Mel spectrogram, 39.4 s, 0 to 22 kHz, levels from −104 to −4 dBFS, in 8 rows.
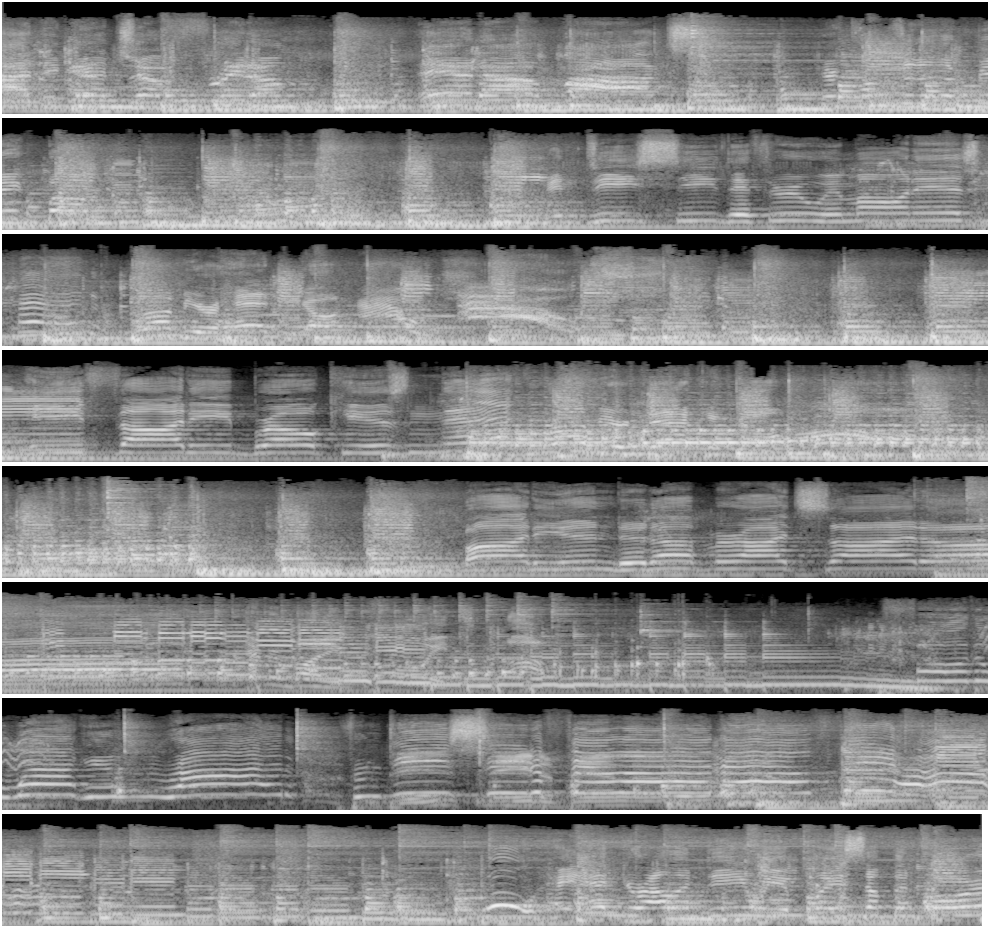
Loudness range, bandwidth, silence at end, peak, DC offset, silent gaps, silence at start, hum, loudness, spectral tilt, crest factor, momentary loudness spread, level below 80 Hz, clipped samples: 5 LU; 15.5 kHz; 0 s; 0 dBFS; under 0.1%; none; 0 s; none; -20 LUFS; -3.5 dB/octave; 20 dB; 9 LU; -38 dBFS; under 0.1%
